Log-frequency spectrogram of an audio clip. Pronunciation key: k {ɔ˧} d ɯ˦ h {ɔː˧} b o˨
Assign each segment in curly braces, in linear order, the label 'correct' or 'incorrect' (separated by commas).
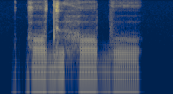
correct, correct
